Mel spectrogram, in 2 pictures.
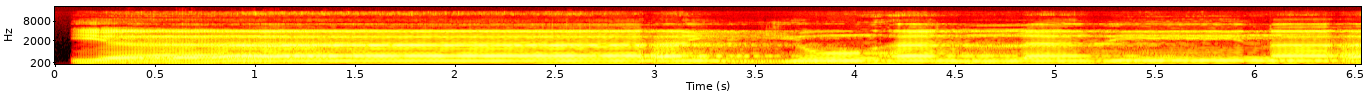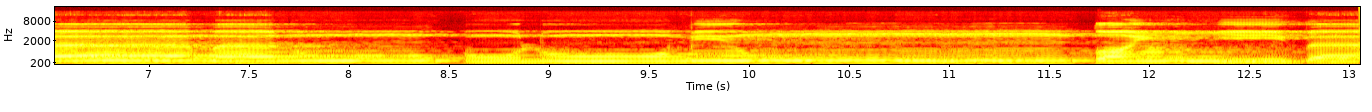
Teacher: Ya dibaca panjang selama 5 ketukan. Hukum bacaan mad jaiz munfasil.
